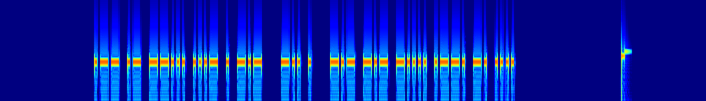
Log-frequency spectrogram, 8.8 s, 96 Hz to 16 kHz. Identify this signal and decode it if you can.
Morse code, heard as a keyed tone, about 36 wpm, 700 Hz. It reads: WA7VEK DE KK6PNH
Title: USA Callsign DE Callsign - 6 Characters - 35wpm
